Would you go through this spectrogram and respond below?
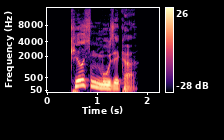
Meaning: church musician (male or of unspecified sex)
- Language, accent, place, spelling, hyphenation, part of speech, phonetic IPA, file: German, Germany, Berlin, Kirchenmusiker, Kir‧chen‧mu‧si‧ker, noun, [ˈkɪʁçn̩ˌmuːzɪkɐ], De-Kirchenmusiker.ogg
